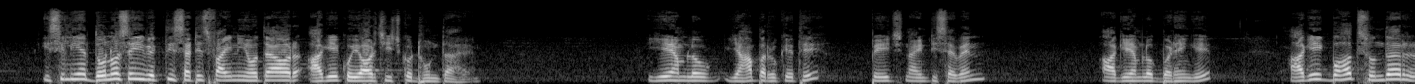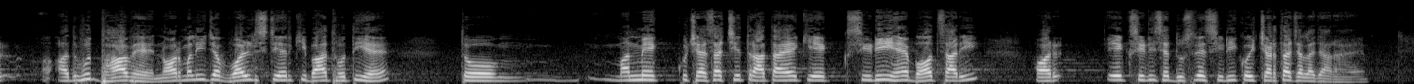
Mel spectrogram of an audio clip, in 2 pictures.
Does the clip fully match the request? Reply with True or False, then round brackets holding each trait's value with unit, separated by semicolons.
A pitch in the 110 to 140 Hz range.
False (185 Hz)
